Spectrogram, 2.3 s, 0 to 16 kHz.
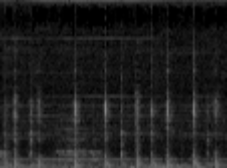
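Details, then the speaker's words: Blazecore/Hcalory 8 kW all-in-one diesel heater at first power-on, purging with temperature turned up to full, microphone close: light, crisp, fairly even ticks about four a second over a soft hum as the diesel pump primes fuel normally. "As you can hear the little tapping, that is the diesel pump now starting"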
